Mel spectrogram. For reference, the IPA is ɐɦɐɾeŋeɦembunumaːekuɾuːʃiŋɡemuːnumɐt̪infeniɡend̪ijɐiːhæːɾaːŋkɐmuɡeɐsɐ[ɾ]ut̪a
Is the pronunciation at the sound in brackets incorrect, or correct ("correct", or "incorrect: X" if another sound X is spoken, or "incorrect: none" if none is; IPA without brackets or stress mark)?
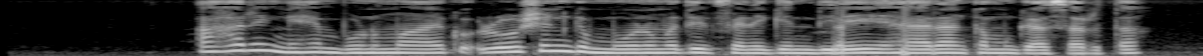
correct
